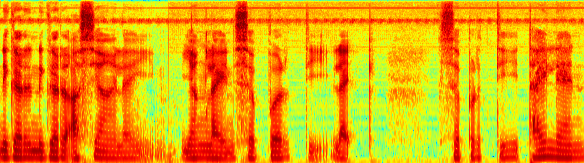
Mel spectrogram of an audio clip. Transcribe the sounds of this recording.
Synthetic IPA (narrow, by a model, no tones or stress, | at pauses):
nəɡaɾanəɡaɾa̰ʔasialaɪ̰njaŋlaɪnsəpərt̪ḭla̰jk | səpərt̪it̪ajlan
